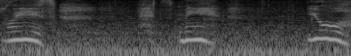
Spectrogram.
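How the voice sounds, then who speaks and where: Devoted female knight, video game drama, earnest n solemn, highish voice, loud music under it. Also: steady tone, drawn-out words. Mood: desperate, despairing. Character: loyal, earnest, duty-bound female royal knight.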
